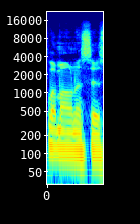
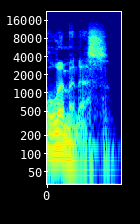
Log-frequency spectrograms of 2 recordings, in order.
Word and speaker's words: Lemonis: am aware of Marcus lemonis's past I think I'm pronouncing his last name correctly I certainly hope I'm doing so I don't think it's lonus I think it would be Lemonis Marcus is the CEO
